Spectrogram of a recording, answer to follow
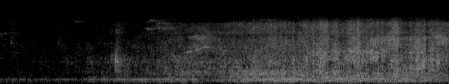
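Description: A motor vehicle passing by: engine and road noise swelling steadily from about a second in, loudest near the end.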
